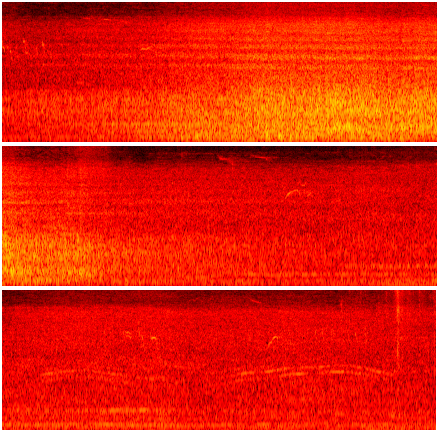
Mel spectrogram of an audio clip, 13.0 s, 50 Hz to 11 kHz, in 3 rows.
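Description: Class 150 Sprinter diesel multiple unit passing over the level crossing. Its sound swells to a peak about three to four seconds in, then fades as it moves away.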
